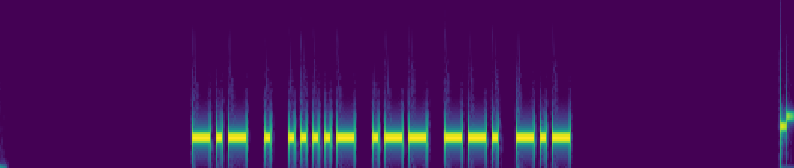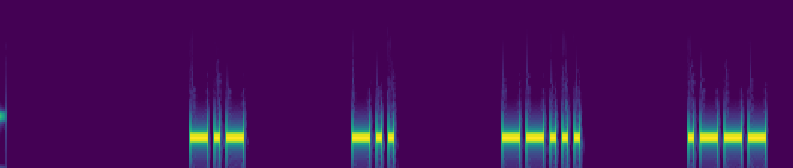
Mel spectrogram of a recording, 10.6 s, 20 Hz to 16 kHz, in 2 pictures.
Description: Morse code, heard as a keyed tone, about 31 wpm, spaced as for 18 wpm, 700 Hz. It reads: KE4WGK KD7J
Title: USA Call Signs - 6 Characters - 6x Character Spacing - 30wpm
